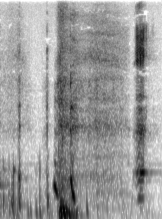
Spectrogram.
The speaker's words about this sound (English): Oh, that was nearly a poo. That was very dangerous. Did you have a little fart? I did. Poop means fart in my world.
